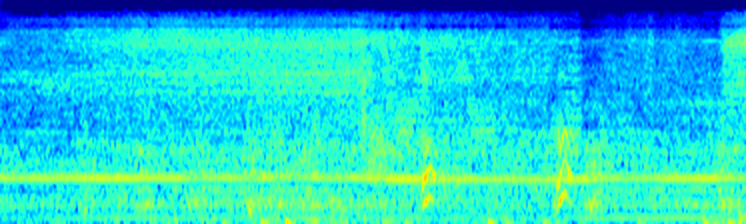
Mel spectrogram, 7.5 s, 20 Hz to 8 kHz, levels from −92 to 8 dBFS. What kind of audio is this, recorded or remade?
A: recorded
